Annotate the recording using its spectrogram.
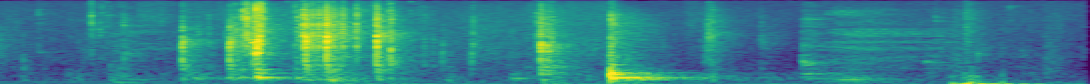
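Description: Handling noise in a small room as the acoustic guitar is set down after the song's final chord: scattered knocks and clicks, a louder knock a little past two seconds, and low thuds near the end.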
